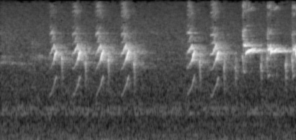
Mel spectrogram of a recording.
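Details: Icterine warbler song passage of short, high, sharply rising notes repeated about four times per second, ending in thin level whistles, against a quiet background.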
